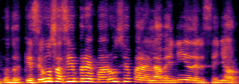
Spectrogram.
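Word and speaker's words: parusía: Parusia, no parusia, no es este. Ajá. Bueno, ahí está. Yo no soy muy bueno. Es paría. Se escribe parousía.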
